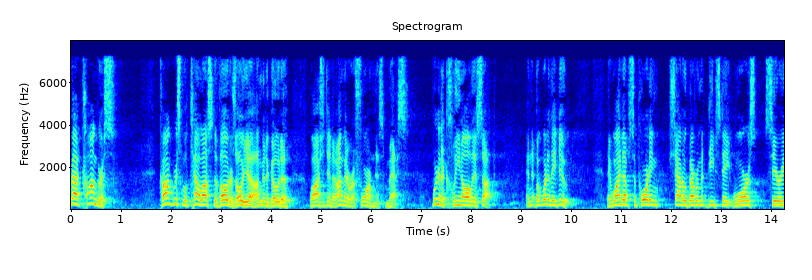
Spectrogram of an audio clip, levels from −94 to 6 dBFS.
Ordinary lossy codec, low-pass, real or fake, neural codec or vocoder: MP3, 48 kbps; 7.2 kHz; fake; codec, 16 kHz, 16 kbps, FunCodec, trained on LibriTTS, 50 frames a second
